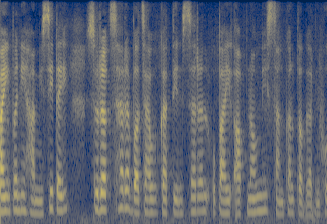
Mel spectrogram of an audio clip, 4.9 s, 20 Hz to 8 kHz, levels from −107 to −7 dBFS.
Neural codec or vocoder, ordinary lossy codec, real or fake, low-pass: codec, 16 kHz, 0.8 kbps, ZipCodec; none; fake; none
